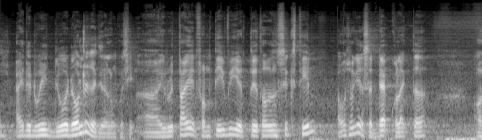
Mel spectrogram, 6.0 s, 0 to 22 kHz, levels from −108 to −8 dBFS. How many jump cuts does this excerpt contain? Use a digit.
2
